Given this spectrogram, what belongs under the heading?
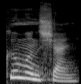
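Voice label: "кымынсянь", Komi, female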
